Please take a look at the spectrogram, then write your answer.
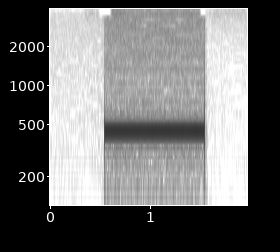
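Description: A single steady telephone ringback tone sounds for about a second, clean and moderately loud, surrounded by silence, the kind of ringing heard while a callback is connected to a customer.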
